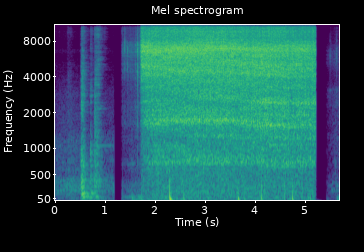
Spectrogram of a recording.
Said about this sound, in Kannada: ಈಗ ಒಗ್ಗರಣೆ ಹಾಕೋಣ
